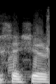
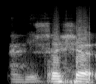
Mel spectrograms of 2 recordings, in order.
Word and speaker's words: Saoirse: Saoirse Una Ronan. It's so Irish name. If you guys Google about Irish name, it's so weird with how you actually think it's pronounced, but it's pronounced very differently. Saoirse Ronan.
